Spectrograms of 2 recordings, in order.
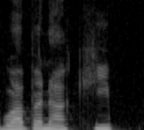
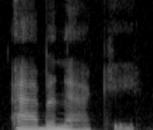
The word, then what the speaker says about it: Wabanaki: So the word Wabanaki describes the people of the Northeast. Waban is white, Aki is land, people from the white land or the dawn land where the sun first rises. And the English pronounce that word as Abenaki.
